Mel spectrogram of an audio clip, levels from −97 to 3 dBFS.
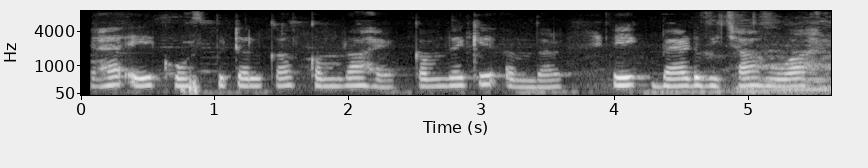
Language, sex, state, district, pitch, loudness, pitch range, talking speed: Hindi, female, Uttar Pradesh, Saharanpur, 230 Hz, -18 LUFS, 220-240 Hz, 150 wpm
